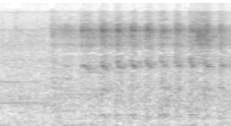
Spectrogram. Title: HYUNDAI ELANTRA: NO START ISSUE #autotechnician #hyundai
